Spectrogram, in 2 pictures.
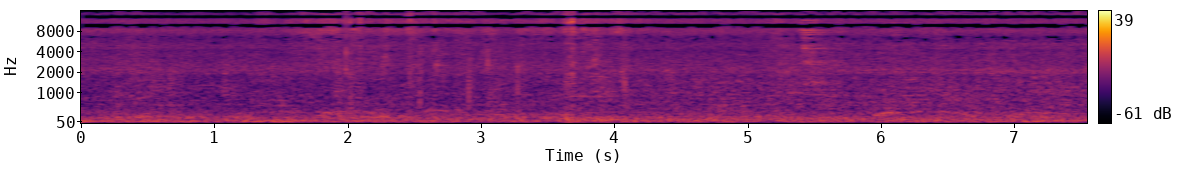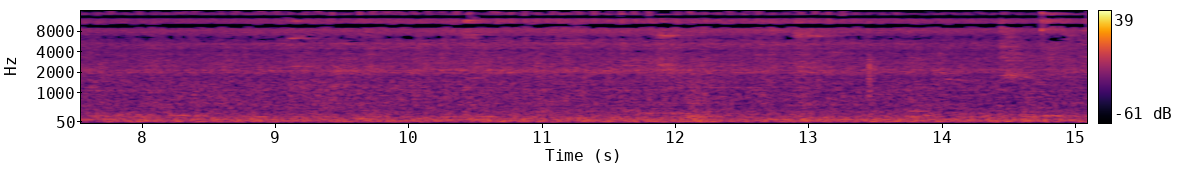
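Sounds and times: faint background voices: 0.3 - 15.0.

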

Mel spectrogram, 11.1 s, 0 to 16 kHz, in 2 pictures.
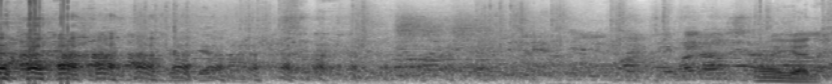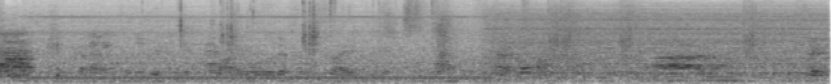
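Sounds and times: group laughing and chatting: 0.0 - 11.0.

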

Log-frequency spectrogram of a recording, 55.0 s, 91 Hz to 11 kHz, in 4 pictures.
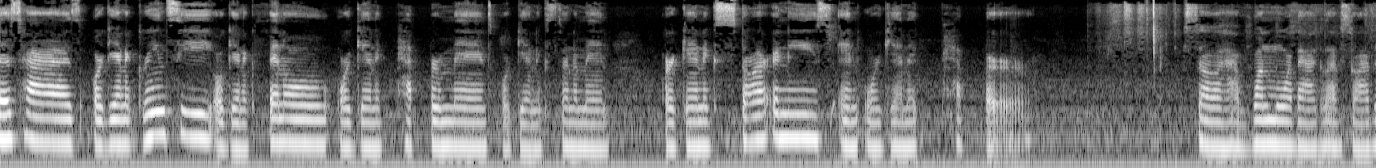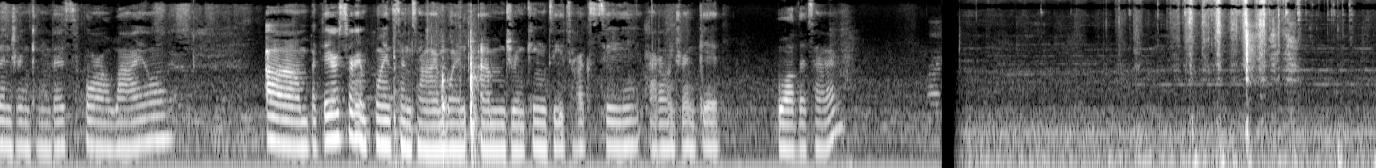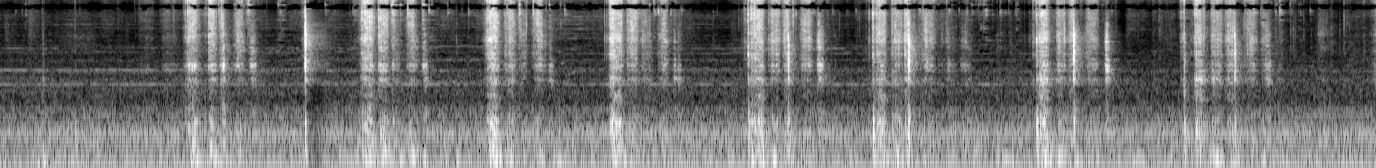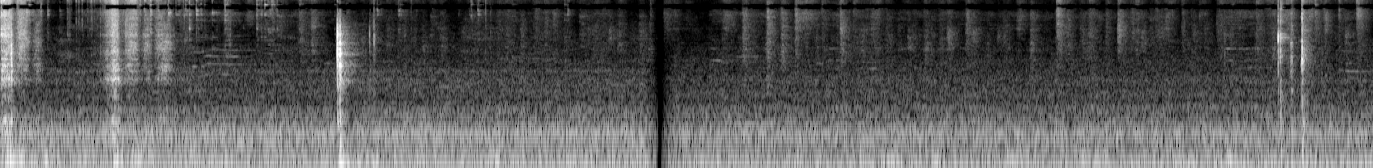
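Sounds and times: background music: 23.4 - 46.2
knife slicing onion on board: 25.5 - 26.7, 29.2 - 31.8, 32.4 - 34.3, 35.0 - 37.2, 37.8 - 38.7, 39.3 - 40.3, 41.2 - 41.6, 42.2 - 43.0.

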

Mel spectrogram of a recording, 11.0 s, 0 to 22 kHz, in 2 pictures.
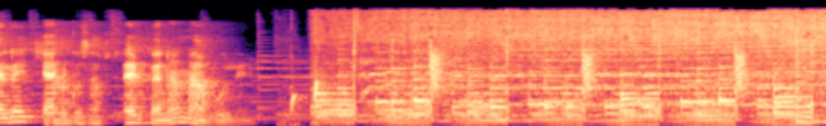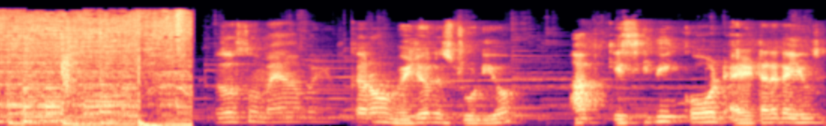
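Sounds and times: electronic jingle with steady beat: 2.1 - 6.8.

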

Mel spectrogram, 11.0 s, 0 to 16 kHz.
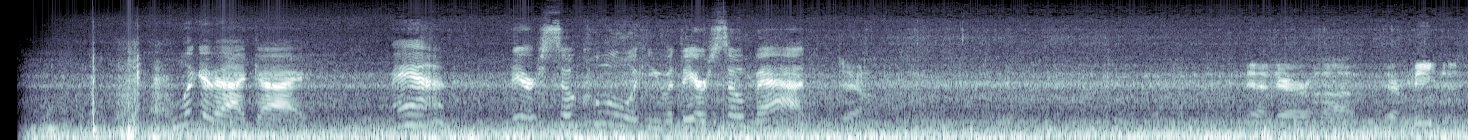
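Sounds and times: boat rumbling at sea: 0.1 - 11.0
voices exclaiming: 3.0 - 6.6, 9.4 - 11.0.

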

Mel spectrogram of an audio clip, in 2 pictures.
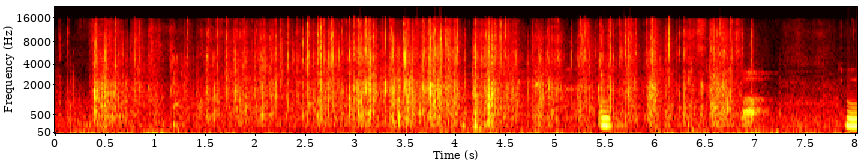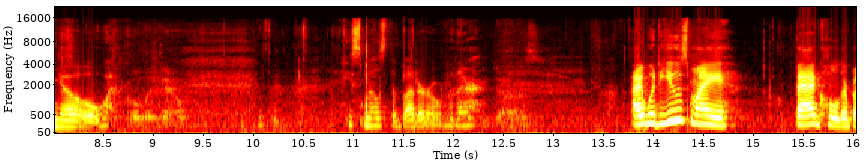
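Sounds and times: plastic bag crinkling: 0.0 - 7.1.

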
